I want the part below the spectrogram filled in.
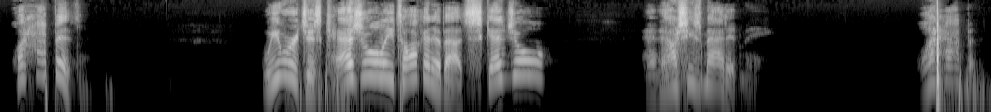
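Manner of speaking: lightly voiced confused husband in the car; puzzled husband. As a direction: play a baffled husband. Puzzled husband on silent drive home.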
